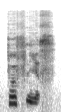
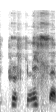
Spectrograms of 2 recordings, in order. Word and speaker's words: Puffnisse: In Swedish we say Puffnisse, but you can say whatever you want.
